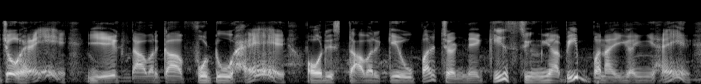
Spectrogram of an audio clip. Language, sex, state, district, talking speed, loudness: Hindi, male, Uttar Pradesh, Jyotiba Phule Nagar, 170 wpm, -17 LUFS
